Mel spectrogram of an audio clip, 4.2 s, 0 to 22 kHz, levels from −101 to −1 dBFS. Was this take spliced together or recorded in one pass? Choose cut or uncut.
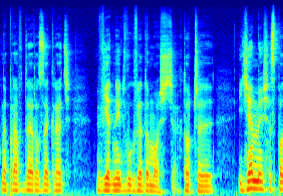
uncut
